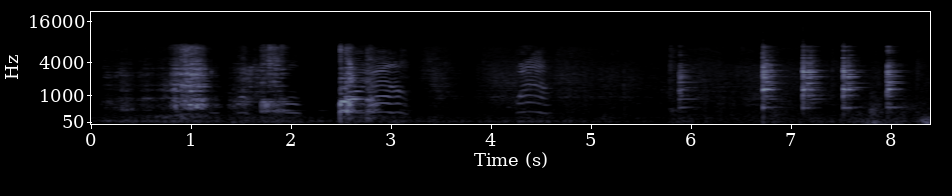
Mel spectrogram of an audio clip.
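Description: Toddlers babbling and squealing, then a metal bowl struck about five times in the last two seconds, each clang ringing on briefly.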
